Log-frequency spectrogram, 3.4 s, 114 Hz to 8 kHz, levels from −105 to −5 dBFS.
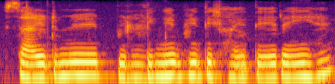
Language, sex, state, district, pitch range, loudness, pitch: Hindi, female, Punjab, Kapurthala, 160-175 Hz, -15 LUFS, 165 Hz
